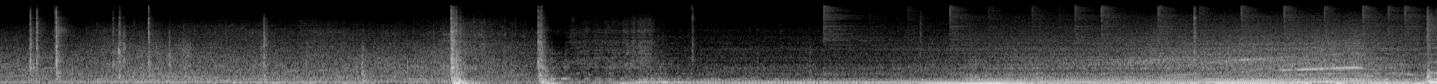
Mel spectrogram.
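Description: A car drives off and accelerates: two sharp door thumps come first, then the engine's low rumble builds and grows louder and steadier.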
